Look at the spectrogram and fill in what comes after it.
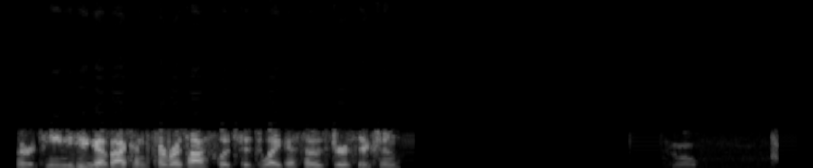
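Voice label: Raleigh Police Southeast District Dispatch, p25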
